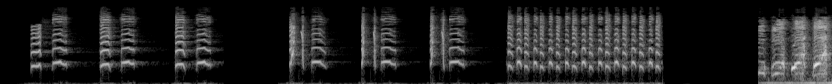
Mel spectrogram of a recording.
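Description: A small white fluffy dog making short, high-pitched squeaks: single squeaks about every half second to second, then a fast run of squeaks about five seconds in, and a rougher burst near the end.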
